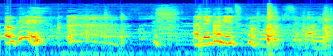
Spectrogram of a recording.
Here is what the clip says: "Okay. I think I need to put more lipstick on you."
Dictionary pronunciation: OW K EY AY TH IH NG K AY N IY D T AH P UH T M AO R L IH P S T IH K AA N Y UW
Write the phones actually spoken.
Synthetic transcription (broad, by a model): OW K EY AY TH IH NG K AY N IY D T AH P UH T M AO R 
